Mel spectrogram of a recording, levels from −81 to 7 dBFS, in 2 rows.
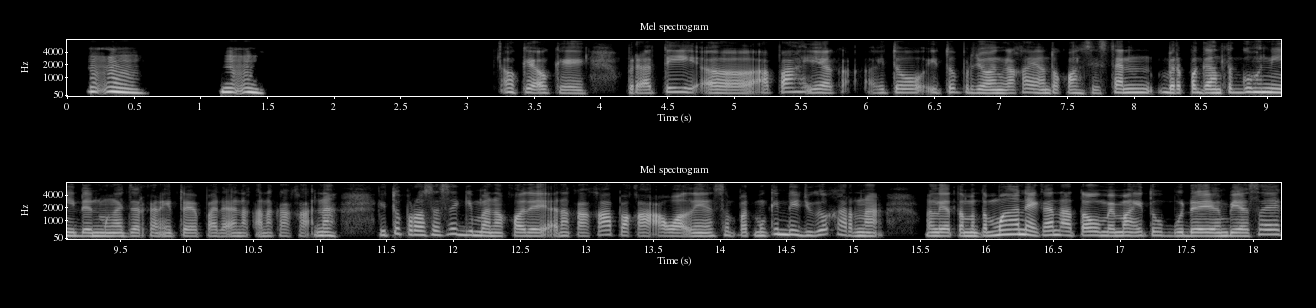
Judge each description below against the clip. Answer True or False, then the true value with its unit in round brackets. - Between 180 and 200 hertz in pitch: True (185 Hz)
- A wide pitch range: False (3.1 semitones)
